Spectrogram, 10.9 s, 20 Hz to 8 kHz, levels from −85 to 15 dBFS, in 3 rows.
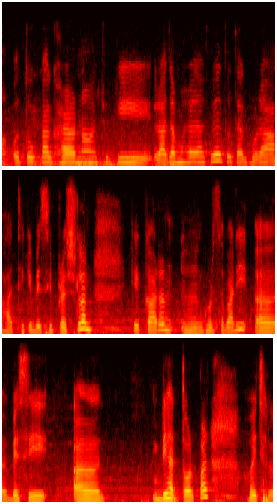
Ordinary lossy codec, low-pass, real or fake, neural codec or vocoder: Opus, 24 kbps; 7.2 kHz; real; none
